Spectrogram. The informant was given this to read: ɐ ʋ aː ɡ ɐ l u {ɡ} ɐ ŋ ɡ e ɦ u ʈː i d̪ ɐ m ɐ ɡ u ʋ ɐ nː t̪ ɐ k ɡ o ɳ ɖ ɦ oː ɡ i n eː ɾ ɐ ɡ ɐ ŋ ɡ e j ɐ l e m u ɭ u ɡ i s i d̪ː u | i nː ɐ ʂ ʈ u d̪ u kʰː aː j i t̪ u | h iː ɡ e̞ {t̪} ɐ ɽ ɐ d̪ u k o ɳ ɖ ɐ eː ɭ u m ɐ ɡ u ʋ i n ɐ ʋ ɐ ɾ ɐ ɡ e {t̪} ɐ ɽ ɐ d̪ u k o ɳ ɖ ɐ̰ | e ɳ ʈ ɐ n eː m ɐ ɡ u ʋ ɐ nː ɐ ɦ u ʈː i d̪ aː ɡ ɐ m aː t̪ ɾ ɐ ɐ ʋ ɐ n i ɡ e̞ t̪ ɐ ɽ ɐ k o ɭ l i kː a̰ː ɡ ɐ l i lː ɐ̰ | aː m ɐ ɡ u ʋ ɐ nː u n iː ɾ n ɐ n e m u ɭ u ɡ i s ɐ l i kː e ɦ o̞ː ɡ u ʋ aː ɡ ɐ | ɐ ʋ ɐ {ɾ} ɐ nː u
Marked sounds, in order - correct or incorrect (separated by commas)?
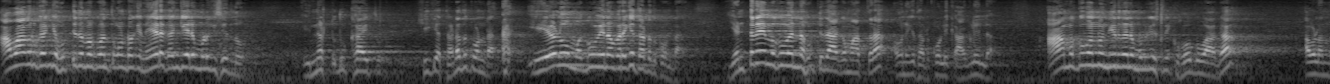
correct, correct, correct, incorrect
